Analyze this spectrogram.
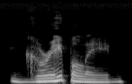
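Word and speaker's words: Grapelade: he developed an advertised grap olade rhymes with like marmalade grap aade oh I'm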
